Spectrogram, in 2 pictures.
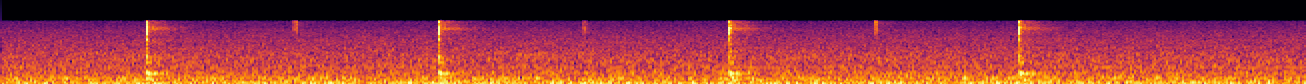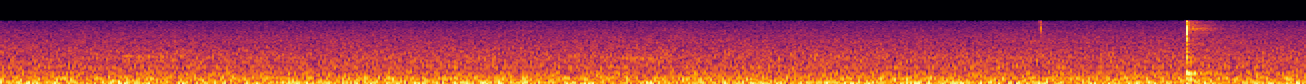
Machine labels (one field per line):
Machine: valve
